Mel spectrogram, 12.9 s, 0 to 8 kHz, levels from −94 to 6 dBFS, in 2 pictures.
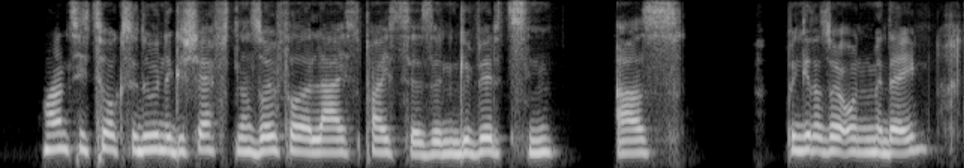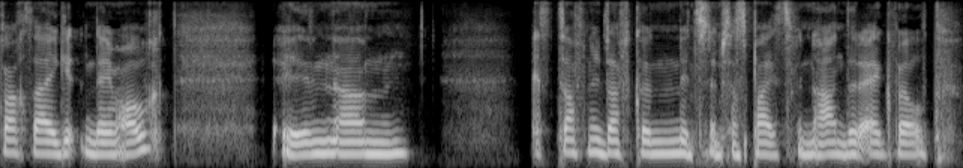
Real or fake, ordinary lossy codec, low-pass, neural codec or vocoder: fake; none; none; codec, 16 kHz, 16 kbps, FunCodec, trained on LibriTTS, 50 frames a second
